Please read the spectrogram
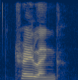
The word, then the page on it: trailing: American English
